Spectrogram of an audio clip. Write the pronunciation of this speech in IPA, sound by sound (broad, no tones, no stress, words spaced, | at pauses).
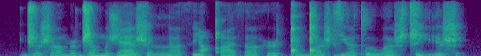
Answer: ɖ͡ʐə˞ʂʌːmə˞ɖ͡ʐʌ məʒæːʂ əlːʌːθiɐ̯ qʼæɐ̯θʌːhə˞ ǃəŋ͡ǃʌːʂzʲʌːtʼʊ wʌːʂʈ͡ʂirʲəʂ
